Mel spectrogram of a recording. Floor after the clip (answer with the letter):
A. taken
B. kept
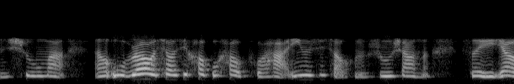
B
